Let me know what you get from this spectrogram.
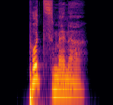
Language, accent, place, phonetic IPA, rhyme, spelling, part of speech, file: German, Germany, Berlin, [ˈpʊt͡sˌmɛnɐ], -ʊt͡smɛnɐ, Putzmänner, noun, De-Putzmänner.ogg
- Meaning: nominative/accusative/genitive plural of Putzmann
